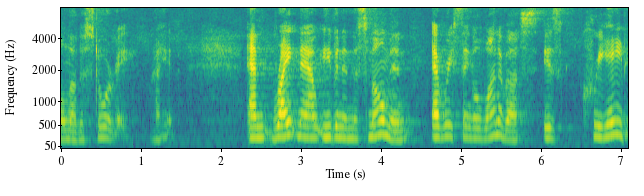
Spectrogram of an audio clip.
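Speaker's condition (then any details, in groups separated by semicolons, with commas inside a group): No condition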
